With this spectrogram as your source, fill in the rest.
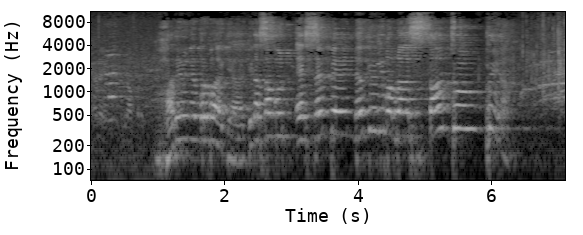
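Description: A woman sings loudly through a loudspeaker outdoors.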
